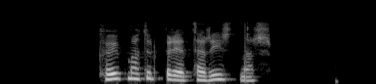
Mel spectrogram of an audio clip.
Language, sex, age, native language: Icelandic, female, 40-49, Icelandic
